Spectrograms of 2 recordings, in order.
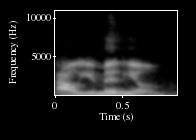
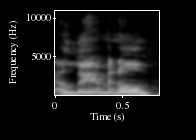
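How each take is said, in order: First: It is said in a British way. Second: It is said in an American way. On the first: "we say aluminium. That's how it's pronounced in the U K" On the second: "You guys say aluminum"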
